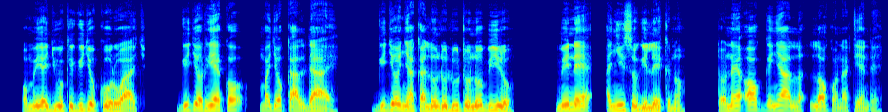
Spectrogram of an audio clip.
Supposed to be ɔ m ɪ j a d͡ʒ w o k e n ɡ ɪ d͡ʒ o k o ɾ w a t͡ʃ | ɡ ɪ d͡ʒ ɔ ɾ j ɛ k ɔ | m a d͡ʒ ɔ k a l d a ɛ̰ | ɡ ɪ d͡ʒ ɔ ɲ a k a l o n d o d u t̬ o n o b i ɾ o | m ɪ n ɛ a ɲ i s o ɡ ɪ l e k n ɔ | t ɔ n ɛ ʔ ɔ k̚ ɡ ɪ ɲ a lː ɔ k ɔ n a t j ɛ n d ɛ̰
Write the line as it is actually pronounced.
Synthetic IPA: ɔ m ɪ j a d͡ʒ w o k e ɡ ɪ d͡ʒ o k o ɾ w a t͡ʃ | ɡ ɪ d͡ʒ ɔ ɾ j ɛ k ɔ | m a d͡ʒ ɔ k a l d a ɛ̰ | ɡ ɪ d͡ʒ ɔ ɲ a k a l o n d o d u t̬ o n o b i ɾ o | m ɪ n ɛ a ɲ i s o ɡ ɪ l e k n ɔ | t ɔ n ɛ ʔ ɔ k̚ ɡ ɪ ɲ a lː ɔ k ɔ n a t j ɛ n d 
